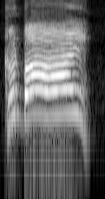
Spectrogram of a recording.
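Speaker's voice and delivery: the wizard calling goodbye as he floats away. A narrator's reading. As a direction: shout it down from the sky. Oz calls farewell from balloon.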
